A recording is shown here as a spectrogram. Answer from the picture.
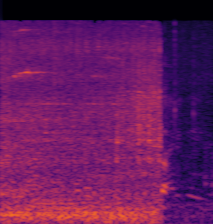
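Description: Busy street noise: a crowd talking over the running engines of vehicles. It cuts off abruptly about one and a half seconds in.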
